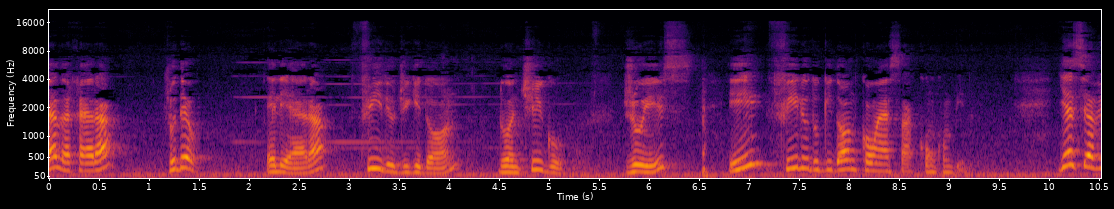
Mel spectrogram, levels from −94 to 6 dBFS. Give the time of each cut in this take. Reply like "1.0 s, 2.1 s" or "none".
none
